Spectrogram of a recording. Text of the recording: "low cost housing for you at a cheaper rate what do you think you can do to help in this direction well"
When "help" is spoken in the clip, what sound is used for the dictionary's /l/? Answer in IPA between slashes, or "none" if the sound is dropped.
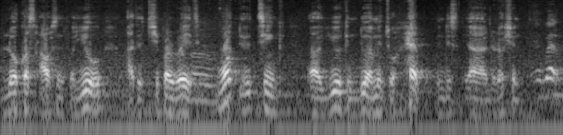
/l/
